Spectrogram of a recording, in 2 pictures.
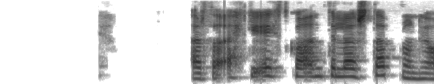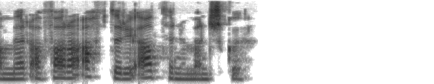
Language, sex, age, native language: Icelandic, female, 30-39, Icelandic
